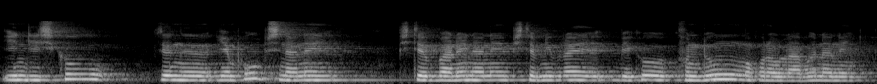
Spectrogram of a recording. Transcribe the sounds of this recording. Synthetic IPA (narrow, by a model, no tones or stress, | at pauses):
indiskʰɯw | zɯŋɯempʰowpʰi̥sinanɯj | pʰi̥stʰep̚banajnanɯjpʰi̥stʰeb̚nibɾajbekʰɯwkʰunduŋmakʰɔɾawlabɯnanɯj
